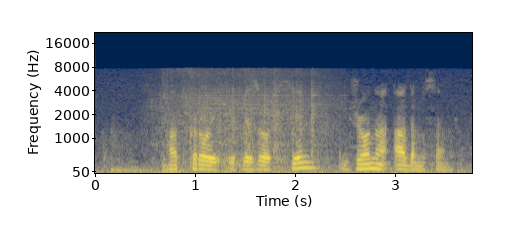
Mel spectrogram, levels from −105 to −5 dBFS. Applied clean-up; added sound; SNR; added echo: none; Sliding door; 15 dB; none.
